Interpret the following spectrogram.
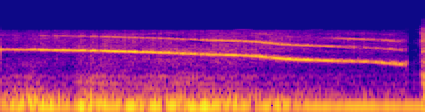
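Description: A comic falling-whistle sound effect, one long whistle sliding steadily down in pitch, over a steady low hum from a running electric box fan.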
